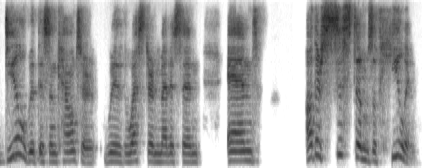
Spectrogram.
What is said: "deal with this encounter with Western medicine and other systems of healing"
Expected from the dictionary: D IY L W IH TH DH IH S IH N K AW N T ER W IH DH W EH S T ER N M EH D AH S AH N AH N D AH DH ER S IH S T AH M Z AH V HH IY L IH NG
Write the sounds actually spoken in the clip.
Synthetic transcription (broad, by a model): D IY L W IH DH IH S IH N K AW N T ER W IH DH W EH S T ER N M EH D AH S AH N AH N AH DH ER S IH S T AH M Z AH V HH IY L IH NG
